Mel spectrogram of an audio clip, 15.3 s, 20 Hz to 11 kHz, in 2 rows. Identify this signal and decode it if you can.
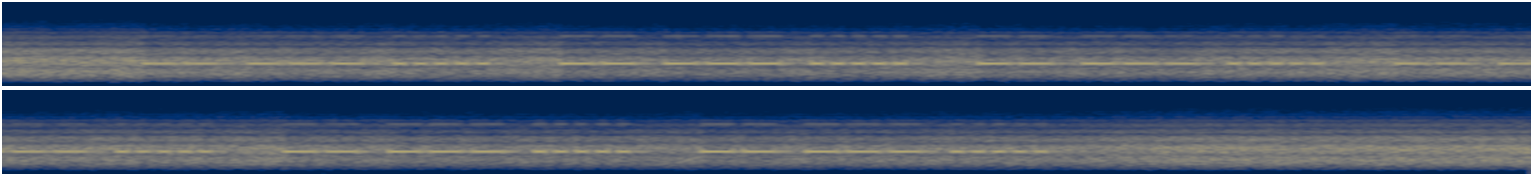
Morse code, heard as a keyed tone, machine-sent, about 23 wpm, 920 Hz, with heavy radio static and a narrow filter. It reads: MO5 MO5 MO5 MO5 MO5 MO5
